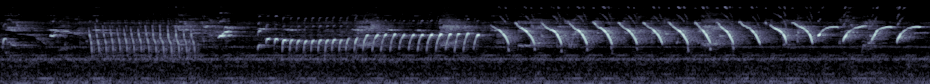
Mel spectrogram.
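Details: Young domestic canary singing a lure recording used to stimulate other canaries into song; a fast buzzy trill, then a rattling run of rapid notes and a series of sweeping downslurred high whistles repeated about twice a second.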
